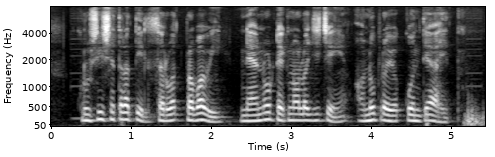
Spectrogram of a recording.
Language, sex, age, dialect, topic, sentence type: Marathi, male, 25-30, Standard Marathi, agriculture, question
